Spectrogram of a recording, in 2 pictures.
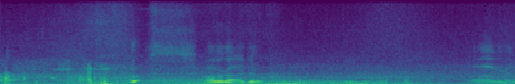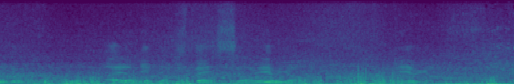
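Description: Cars drive past on a city street.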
